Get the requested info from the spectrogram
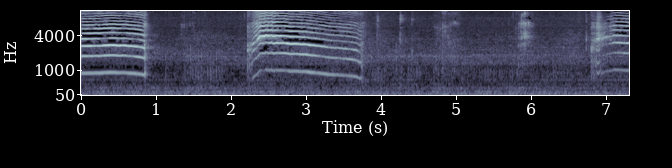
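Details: Meows of a kitten used to attract cats and make them react: a drawn-out harmonic meow at the start, another long one that slides slightly downward near 2.5 s, and a third beginning right at the end, with quiet background between.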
